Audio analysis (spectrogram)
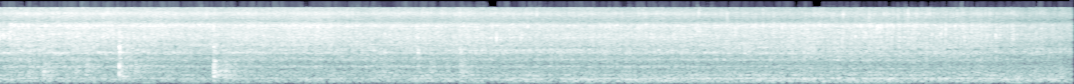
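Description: Fried rice with onion, tomato and coriander hisses loudly and evenly in a pan while being stirred, with a few scraping taps from the spoon and no voices.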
